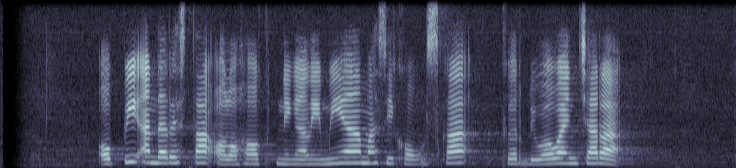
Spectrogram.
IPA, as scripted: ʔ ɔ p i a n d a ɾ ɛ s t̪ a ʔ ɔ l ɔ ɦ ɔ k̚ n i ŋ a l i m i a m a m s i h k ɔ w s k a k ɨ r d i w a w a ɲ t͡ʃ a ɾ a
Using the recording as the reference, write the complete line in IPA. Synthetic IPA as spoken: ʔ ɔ p i a n d a ɾ ɛ s t̪ a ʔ ɔ l ɔ ɦ ɔ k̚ n i ŋ a l i m i a m a s i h k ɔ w s k a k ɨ r d i w a w a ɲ t͡ʃ a ɾ a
